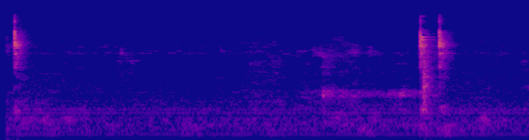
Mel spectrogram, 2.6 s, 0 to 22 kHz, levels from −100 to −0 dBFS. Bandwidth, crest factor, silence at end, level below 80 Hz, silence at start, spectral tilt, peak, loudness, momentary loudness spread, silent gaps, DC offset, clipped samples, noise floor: 14.5 kHz; 32 dB; 0.4 s; under -90 dBFS; 0.05 s; 2 dB/octave; -26 dBFS; -50 LUFS; 21 LU; none; under 0.1%; under 0.1%; -81 dBFS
